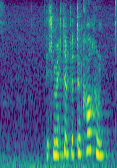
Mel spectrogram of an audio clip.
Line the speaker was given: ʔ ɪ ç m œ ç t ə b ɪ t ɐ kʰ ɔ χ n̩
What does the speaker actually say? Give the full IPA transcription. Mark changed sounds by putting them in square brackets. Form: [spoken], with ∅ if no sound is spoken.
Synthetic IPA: ʔ ɪ ç m œ ç t ə b ɪ t [ə] kʰ ɔ χ n̩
